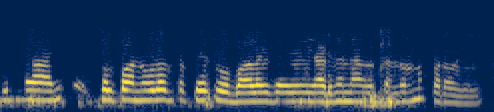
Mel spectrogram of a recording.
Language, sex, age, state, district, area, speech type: Kannada, male, 30-45, Karnataka, Raichur, rural, conversation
